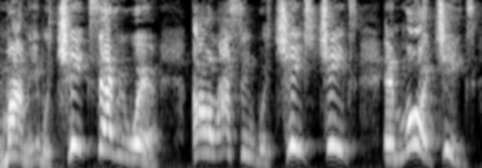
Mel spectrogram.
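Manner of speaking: high, loud excited report; super happy. Retold or imitated. Son phoning mom about the naked lady, super happy. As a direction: gleefully hammer each cheeks, drawing out the last. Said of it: "he was, like, super happy".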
